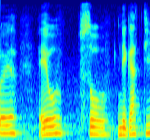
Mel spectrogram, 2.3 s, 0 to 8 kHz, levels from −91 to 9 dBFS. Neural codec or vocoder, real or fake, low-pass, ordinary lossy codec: none; real; 7.2 kHz; none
